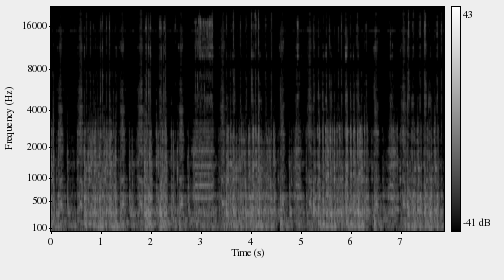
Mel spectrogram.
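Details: Running sewing machine with a fast, rough, gear-like ratcheting chatter throughout; something in the drive is clattering, cause unclear.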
